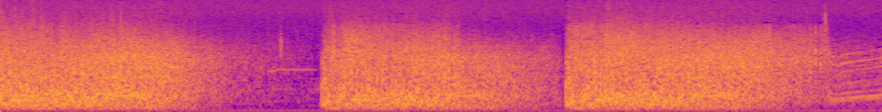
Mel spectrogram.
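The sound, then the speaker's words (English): Gunshots from a gun being fired: three loud booming blasts, each rolling off into a long fading decay before the next, with no voices. “Just point the gun and pull the trigger.”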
